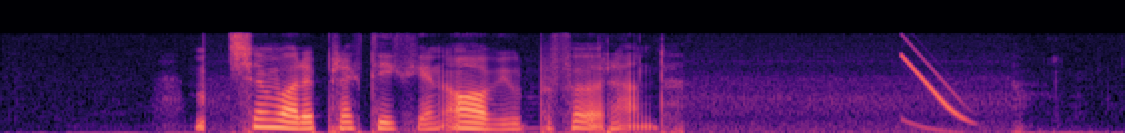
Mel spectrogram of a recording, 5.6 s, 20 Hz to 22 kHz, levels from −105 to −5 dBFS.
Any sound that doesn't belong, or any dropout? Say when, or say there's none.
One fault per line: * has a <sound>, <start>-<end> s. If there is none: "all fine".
* has a dropout, 1.0-1.1 s
* has a chirp, 4.5-4.9 s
